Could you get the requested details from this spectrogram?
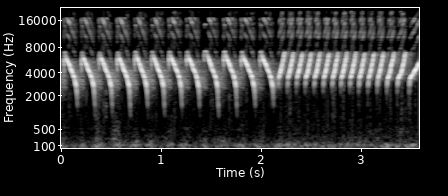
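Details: A canary (Serinus canaria) sings a long song used as a tutor track for young canaries: a tour of sharp downslurred whistles, about five a second, then a faster, higher, even trill.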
